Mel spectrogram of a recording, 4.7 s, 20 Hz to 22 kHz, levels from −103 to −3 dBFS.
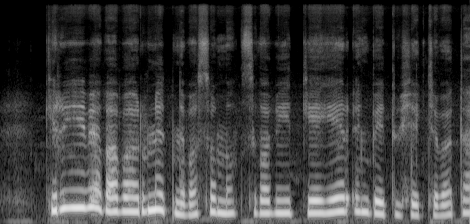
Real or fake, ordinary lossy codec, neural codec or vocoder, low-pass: fake; none; vocoder, 44.1 kHz, 128 mel bands, Pupu-Vocoder; 19.8 kHz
